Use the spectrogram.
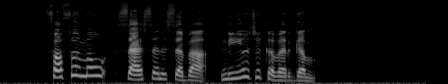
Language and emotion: Telugu, neutral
